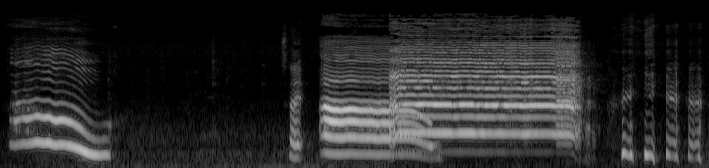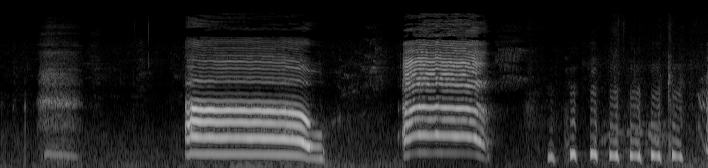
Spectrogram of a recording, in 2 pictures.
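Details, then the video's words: Pet blue-and-gold macaw talking, laughing and playing with its owner: loud drawn-out squawks with falling ends come in bursts, mixed with quick short chattering notes, while people talk and laugh nearby. "Macaw, talking laughing and playing. Harry the blue and gold macaw"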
